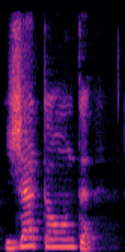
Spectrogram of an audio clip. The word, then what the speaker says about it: j'attends: 第二，在单数的时候，很多同学会读成 j'attends, tu attends。请注意，在单数的时候，三个人称末尾的字母 they 是不发音的，加了 s 也仍然不发音，千万不要读成 j'adon 的，它是 j'adon j'adon。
